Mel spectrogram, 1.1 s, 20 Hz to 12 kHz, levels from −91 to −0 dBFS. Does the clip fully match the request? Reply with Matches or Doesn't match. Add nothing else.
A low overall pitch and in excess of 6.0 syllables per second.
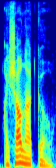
Doesn't match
